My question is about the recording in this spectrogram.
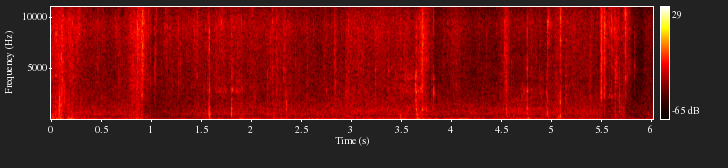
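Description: Twigs and branches of a dense rhododendron thicket rustling and snapping as people push through it, with steps on leaf litter: a run of irregular sharp cracks and clicks over a steady rustle.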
